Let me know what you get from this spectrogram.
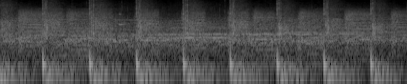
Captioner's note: cheering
